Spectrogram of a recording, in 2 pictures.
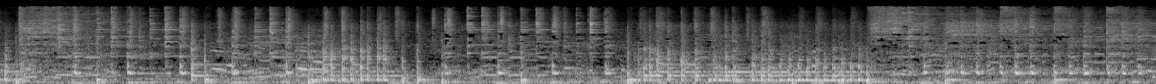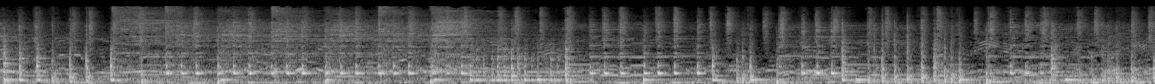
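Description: Latin dance band playing live: drum kit, snare and cowbell keep a steady, driving dance beat under held melodic lines.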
